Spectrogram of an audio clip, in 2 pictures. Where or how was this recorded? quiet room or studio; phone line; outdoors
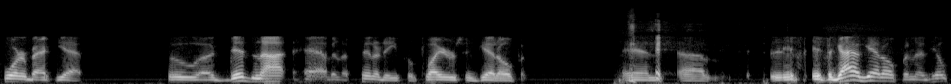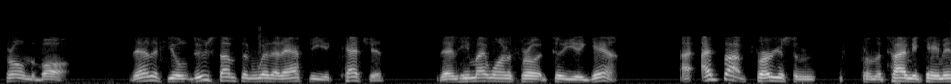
phone line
